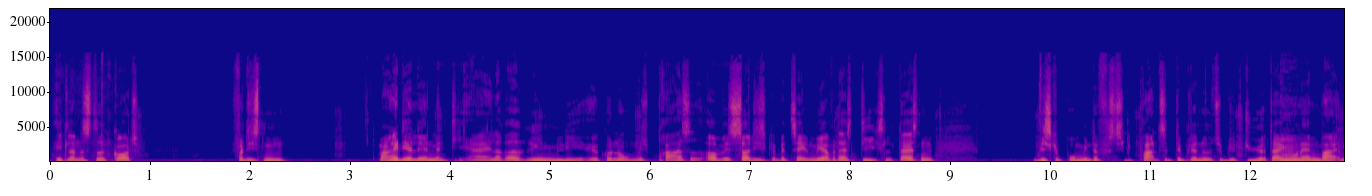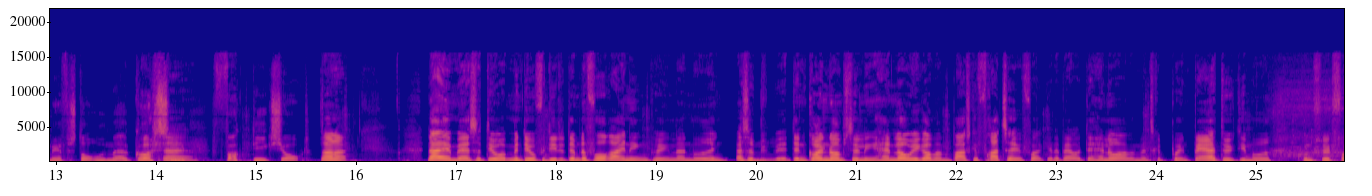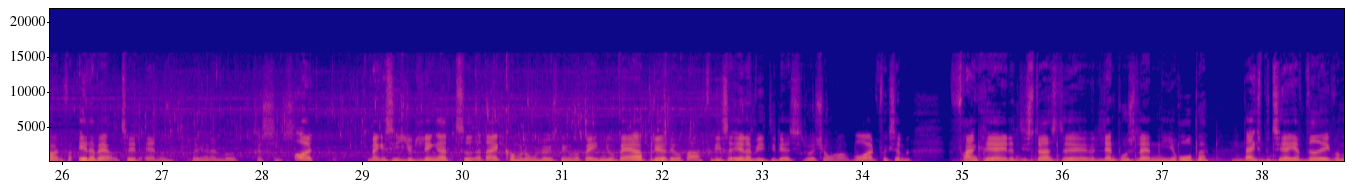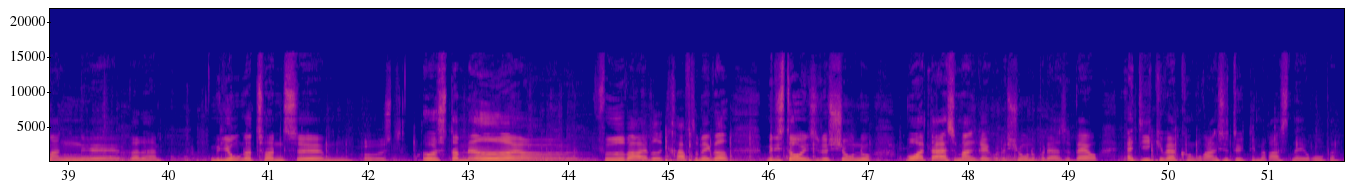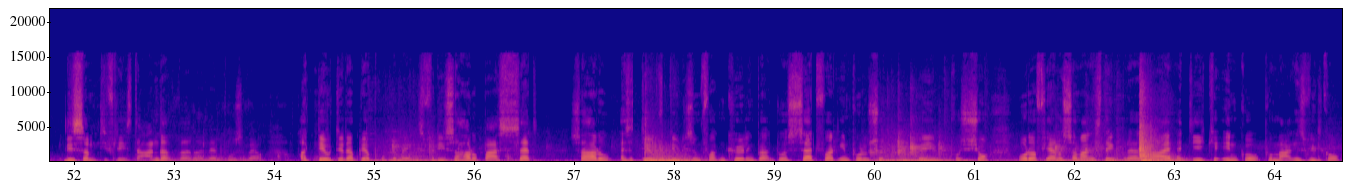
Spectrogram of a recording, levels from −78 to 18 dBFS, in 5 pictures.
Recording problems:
household noises; loud; throughout; 9 dB below the speech

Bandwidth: 15.5 kHz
